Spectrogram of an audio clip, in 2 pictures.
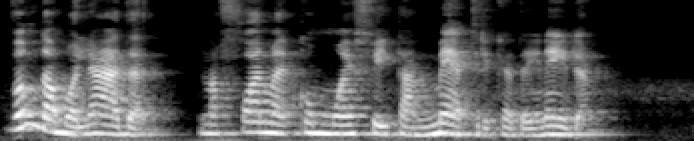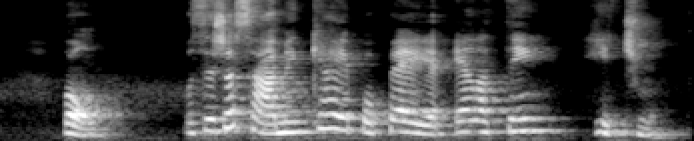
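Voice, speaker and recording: A woman's voice: fairly high pitch, echoey room. A woman teaching a recorded lesson to her viewers, explaining step by step and speaking to them directly. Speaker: literature teacher.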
